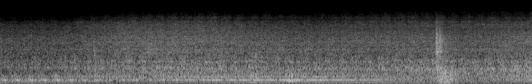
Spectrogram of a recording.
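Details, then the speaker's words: Twin-turbo Subaru Forester at low idle after tightening the wastegate and exhaust joints: a faint airy puffing over the engine note, most noticeable at lower rpm, from an exhaust leak still present somewhere. "sounds like it all right pretty sure i fixed all the exhaust leaks uh just sounds like it when it's a little bit lower in the rpm so i couldn't feel anything"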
